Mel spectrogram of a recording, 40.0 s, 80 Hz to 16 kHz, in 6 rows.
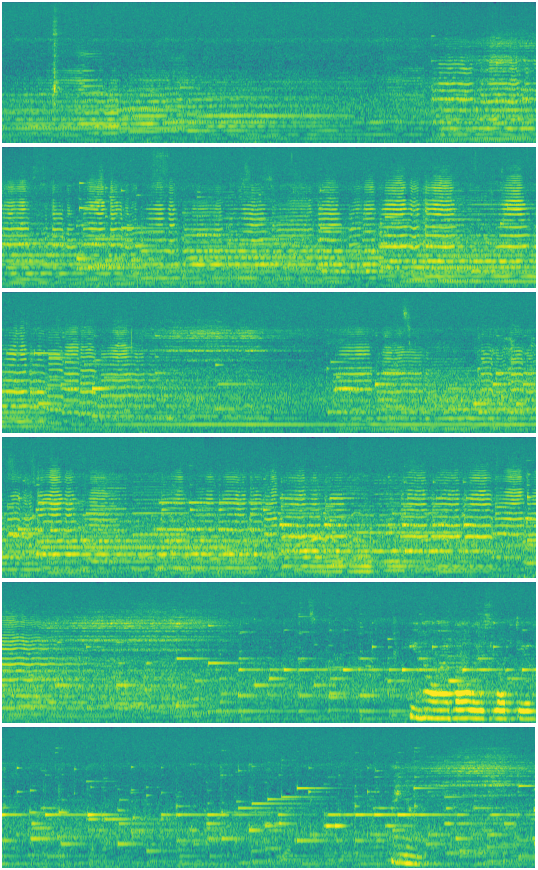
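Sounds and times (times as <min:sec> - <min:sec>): marching band playing: 0:00.0 - 0:30.4.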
